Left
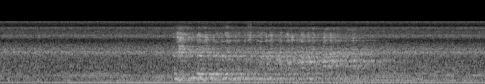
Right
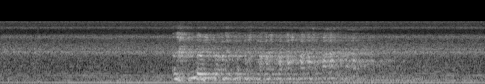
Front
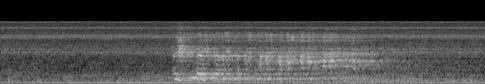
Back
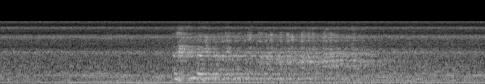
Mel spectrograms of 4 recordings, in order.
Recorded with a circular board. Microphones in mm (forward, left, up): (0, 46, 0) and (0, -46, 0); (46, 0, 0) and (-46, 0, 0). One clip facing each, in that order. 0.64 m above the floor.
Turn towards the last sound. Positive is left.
turn(degrees=-40)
